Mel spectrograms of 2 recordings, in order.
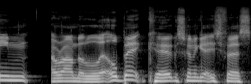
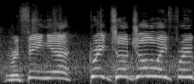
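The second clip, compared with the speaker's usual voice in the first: much higher, thrilled commentary call; excited; 11 semitones higher than usual. Real, not acted. Commentator hyping his winger's touch, much higher and excited. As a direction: ride the build toward the goal. Repeated call rising to goal.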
